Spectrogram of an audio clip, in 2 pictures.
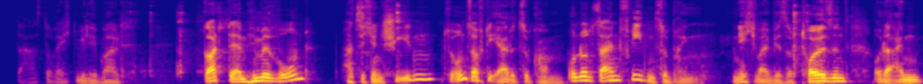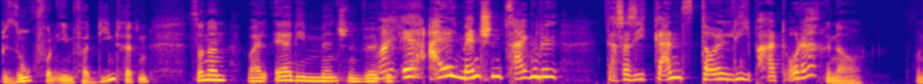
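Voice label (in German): Hörspiel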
